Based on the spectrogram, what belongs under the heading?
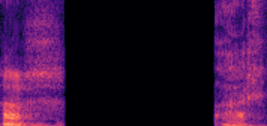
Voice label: "Aach", Nieuw lekkerlands dialect

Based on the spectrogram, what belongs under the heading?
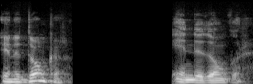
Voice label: "In de donker", Nieuw lekkerlands dialect; in het donker

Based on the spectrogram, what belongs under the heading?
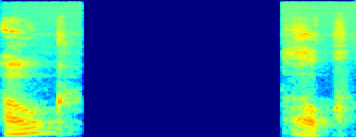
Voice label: "Ook - Ok", Nieuw lekkerlands dialect

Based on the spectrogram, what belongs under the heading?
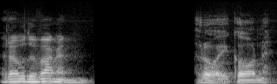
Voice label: Rôje kôhne, Nieuw lekkerlands dialect; rôde kôhne

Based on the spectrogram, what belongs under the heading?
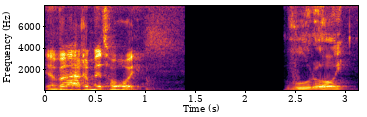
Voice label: Een voer hooi, dialect Nieuw lekkerlands; een wagen met hooi

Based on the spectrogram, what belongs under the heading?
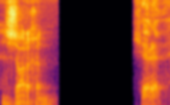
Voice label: "Zurge", Nieuw lekkerlands dialect; zorgen

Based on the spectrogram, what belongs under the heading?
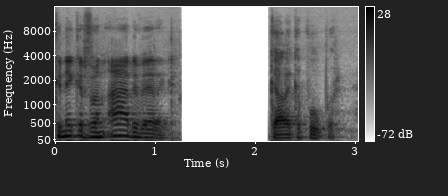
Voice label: "Knikker van aardewerk of klei - Kallekepoeper", Nieuw lekkerlands dialect

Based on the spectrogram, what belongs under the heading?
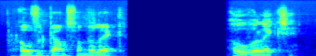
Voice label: "Overleks", dialect Nieuw lekkerlands

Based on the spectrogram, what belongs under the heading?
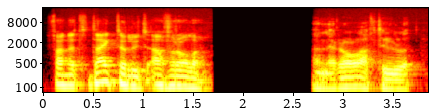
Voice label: "Van het dijktalud afrollen - Van de rol aftrule", Nieuw lekkerlands dialect

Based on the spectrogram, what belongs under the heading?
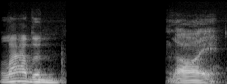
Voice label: Laje, Nieuw lekkerlands dialect

